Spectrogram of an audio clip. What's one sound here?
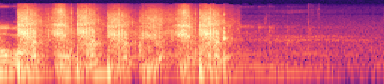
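A monster groans in a low voice.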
